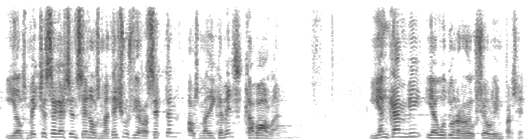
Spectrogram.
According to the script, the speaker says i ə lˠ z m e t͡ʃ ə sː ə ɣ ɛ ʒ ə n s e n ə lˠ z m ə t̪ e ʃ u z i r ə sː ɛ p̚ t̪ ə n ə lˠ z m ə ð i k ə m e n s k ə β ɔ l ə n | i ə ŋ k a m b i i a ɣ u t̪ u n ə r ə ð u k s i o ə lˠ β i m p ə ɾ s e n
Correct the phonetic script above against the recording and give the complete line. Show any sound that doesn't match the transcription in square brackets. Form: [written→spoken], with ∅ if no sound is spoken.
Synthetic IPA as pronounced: i ə lˠ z m e t͡ʃ ə sː ə ɣ ɛ [ʒ→ʃ] ə n s e n ə lˠ z m ə t̪ e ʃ u z i r ə [sː→s] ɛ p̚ t̪ ə n ə lˠ z m ə ð i k ə m e n s k ə β ɔ l ə n | i ə ŋ k a m b i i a ɣ u t̪ u n ə r ə ð u k s i o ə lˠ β i m p ə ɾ s e n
